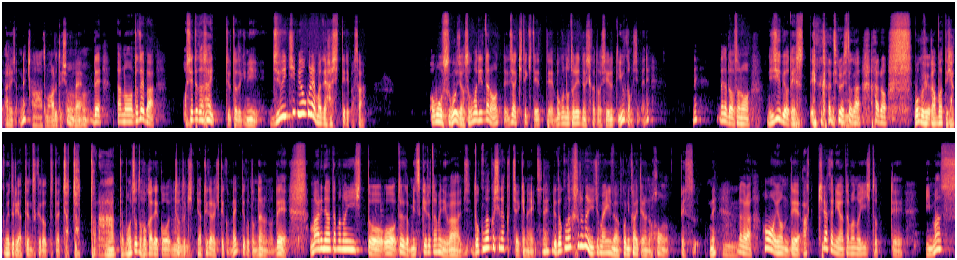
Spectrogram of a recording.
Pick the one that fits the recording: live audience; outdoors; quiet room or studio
live audience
